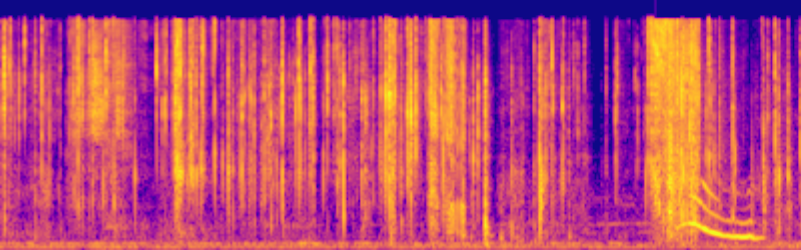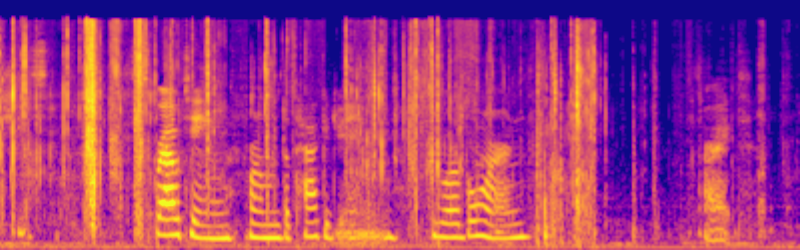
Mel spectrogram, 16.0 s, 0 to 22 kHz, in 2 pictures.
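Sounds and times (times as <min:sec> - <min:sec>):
foil pack ripping open: 0:00.0 - 0:14.6
foil wrapper crinkling: 0:00.0 - 0:16.0
person exclaiming: 0:06.6 - 0:08.4.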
